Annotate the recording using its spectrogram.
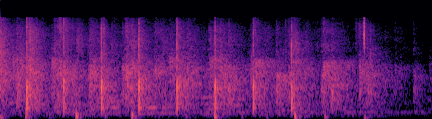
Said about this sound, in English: Thank you. Let's have another round of applause for our panel.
